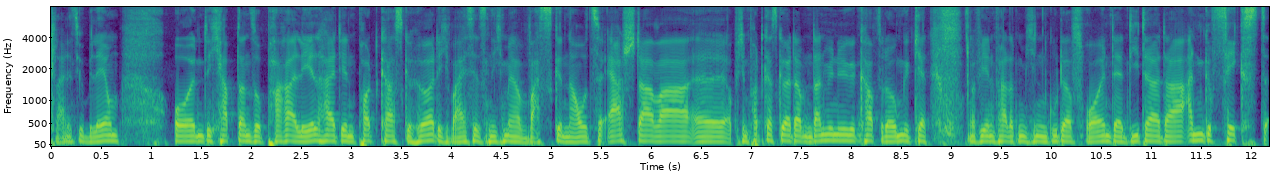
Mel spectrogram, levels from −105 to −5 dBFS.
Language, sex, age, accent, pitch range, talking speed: German, male, 30-49, German, 105-120 Hz, 230 wpm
